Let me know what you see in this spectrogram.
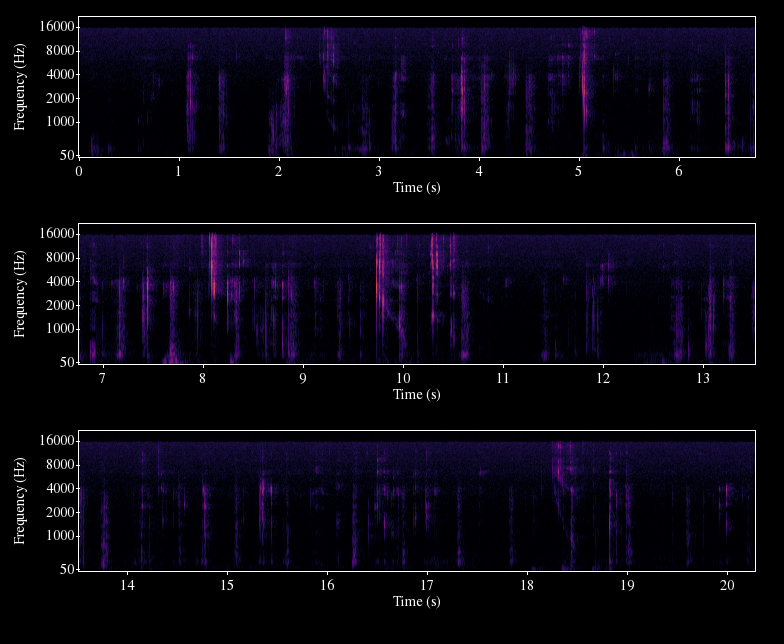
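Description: A person biting and chewing dry lumps of peschanka, an edible sandy clay, close to the microphone: many short, crisp crunches at an irregular pace.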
